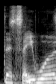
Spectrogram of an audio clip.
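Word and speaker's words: Saward: Say word. Sewood. Sewood is how Wikipedia told me to pronounce it like 30 minutes ago.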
